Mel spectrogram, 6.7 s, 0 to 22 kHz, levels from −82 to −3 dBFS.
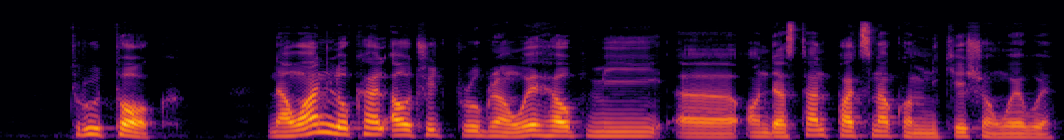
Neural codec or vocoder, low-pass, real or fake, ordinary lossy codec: none; none; real; none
